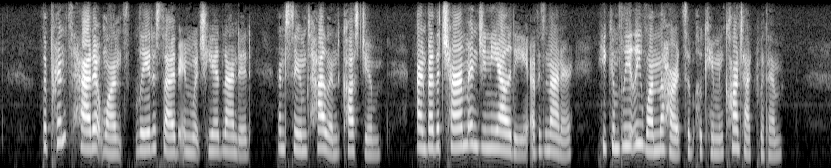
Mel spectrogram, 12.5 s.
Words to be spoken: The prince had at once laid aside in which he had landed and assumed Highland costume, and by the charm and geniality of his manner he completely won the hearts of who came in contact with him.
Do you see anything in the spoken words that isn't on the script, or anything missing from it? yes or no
no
